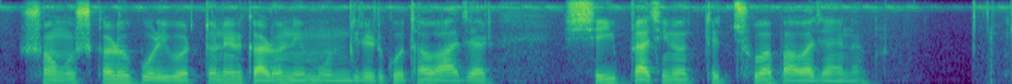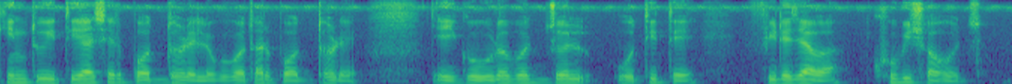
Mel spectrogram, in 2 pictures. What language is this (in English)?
Bangla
